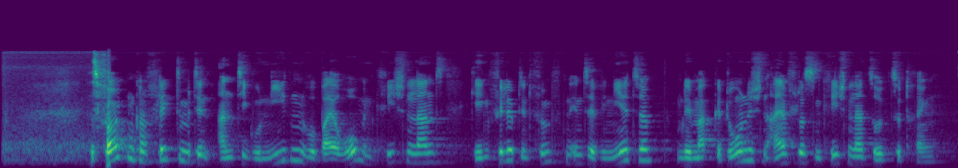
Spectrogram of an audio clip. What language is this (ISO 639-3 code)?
deu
